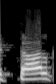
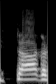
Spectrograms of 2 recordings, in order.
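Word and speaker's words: talk: इस तरह में गायब हो जाता है ये साइलेंट हो जाता है। ये टॉल्क नहीं टॉक पढ़ा जाएगा।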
